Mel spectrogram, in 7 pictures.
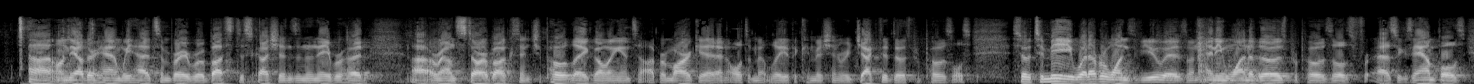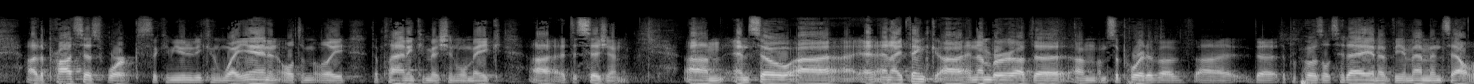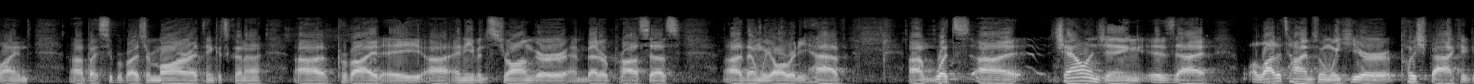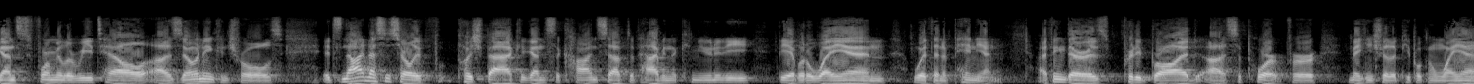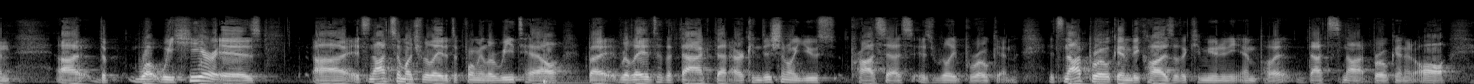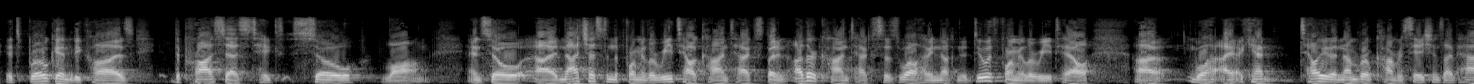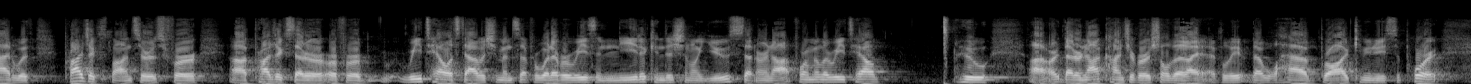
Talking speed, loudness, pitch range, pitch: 175 wpm, -19 LUFS, 95-110 Hz, 100 Hz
